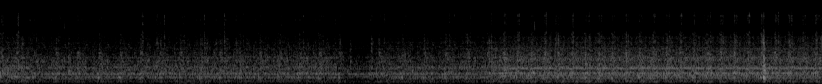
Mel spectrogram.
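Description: Sewing machine stitching a seam through layered fabric, the needle ticking in a rapid, even rhythm over the steady hum of its motor.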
